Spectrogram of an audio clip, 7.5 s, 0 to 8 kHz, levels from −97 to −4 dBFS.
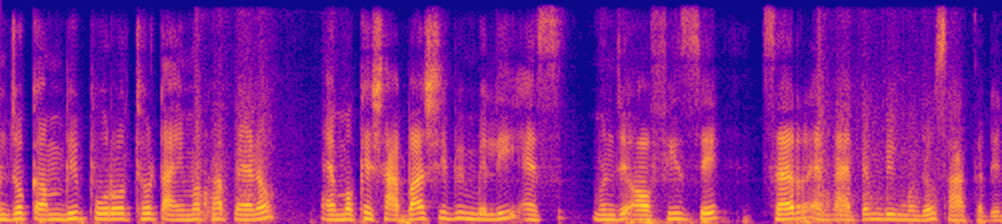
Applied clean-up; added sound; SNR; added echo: neural mask model RNNoise.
